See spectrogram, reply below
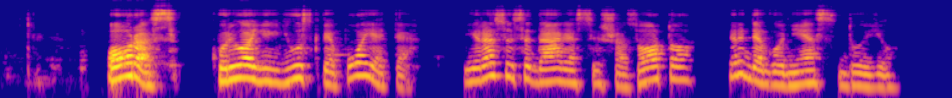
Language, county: Lithuanian, Klaipėda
